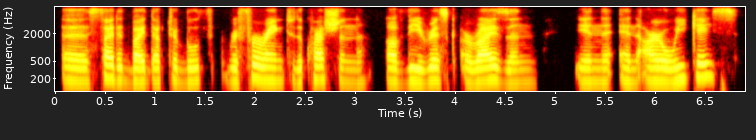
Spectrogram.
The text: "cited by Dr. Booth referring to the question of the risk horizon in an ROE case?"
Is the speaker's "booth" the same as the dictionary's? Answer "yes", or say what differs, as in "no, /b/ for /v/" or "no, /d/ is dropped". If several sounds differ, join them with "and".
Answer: yes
